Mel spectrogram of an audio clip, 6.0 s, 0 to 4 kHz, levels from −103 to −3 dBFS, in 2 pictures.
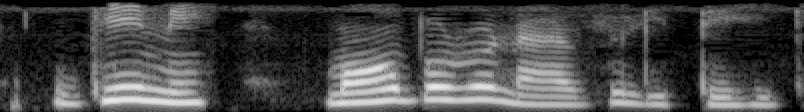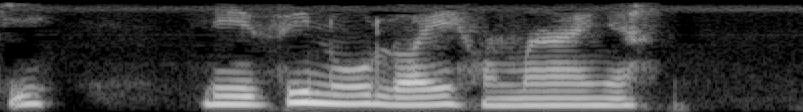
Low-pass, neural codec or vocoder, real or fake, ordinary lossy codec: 3.6 kHz; none; real; MP3, 24 kbps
